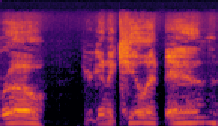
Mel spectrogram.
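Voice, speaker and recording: Raspy and at a middle pitch, this is a put-on character voice. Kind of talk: casual, bro-like. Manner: casual, encouraging.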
